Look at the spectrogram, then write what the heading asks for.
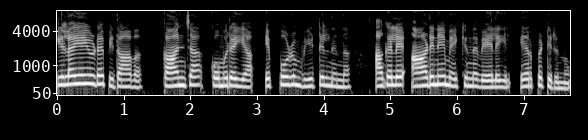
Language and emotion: Malayalam, neutral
